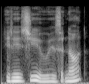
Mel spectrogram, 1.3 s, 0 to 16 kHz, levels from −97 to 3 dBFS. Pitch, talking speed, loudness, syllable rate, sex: 150 Hz, 225 wpm, -14 LUFS, 4.9 syllables/s, male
